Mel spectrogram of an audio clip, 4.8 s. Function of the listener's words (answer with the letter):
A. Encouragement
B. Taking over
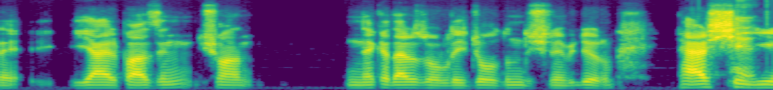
A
